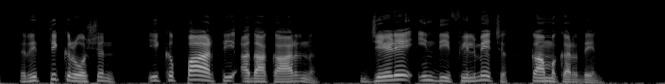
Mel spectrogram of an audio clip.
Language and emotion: Dogri, neutral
